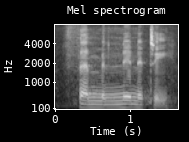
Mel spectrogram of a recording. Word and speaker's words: femininity: masculinity femininity okay so try as much as possible to get used to the stress pattern and the syllables in it fair me so let's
